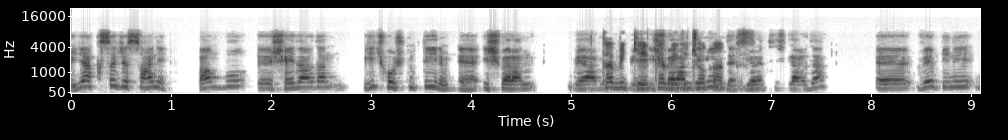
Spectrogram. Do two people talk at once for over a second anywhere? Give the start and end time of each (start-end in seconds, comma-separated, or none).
5.3-7.0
